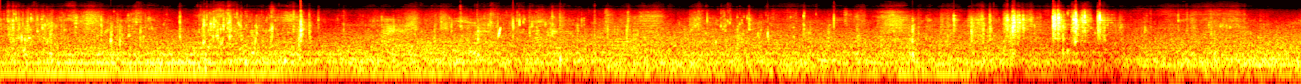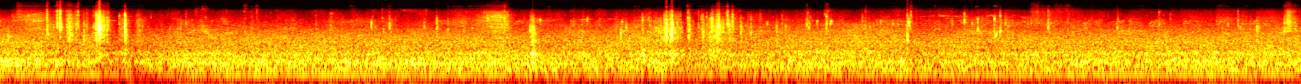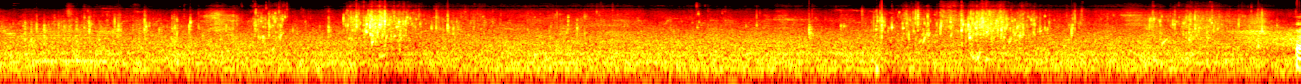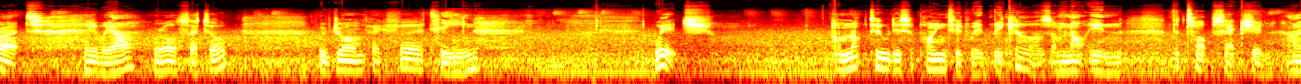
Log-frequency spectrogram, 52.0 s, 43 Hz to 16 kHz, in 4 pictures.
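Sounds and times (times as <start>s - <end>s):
water splashes: 0.0s - 15.1s, 16.4s - 39.9s
water sloshing: 0.0s - 39.9s
steady low hum: 0.0s - 52.0s.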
